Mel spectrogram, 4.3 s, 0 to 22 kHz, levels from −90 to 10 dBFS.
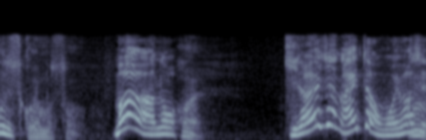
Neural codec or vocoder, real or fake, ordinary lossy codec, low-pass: none; real; none; none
